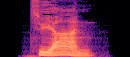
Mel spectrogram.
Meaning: 1. cyan (colour) 2. cyanogen
- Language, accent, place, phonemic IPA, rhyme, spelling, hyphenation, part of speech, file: German, Germany, Berlin, /t͡syˈaːn/, -aːn, Cyan, Cy‧an, noun, De-Cyan.ogg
